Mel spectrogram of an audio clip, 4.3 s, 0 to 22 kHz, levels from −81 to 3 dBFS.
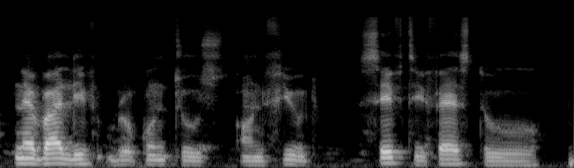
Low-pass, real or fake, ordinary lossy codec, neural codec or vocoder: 14.4 kHz; fake; MP3, 96 kbps; autoencoder, 48 kHz, 128 numbers a frame, DAC-VAE, trained on Japanese speech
